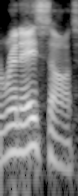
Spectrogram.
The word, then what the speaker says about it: Renaissance: I think my first thought was Gotterup wins, and that's because this course, the Renaissance is how they pronounce it.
